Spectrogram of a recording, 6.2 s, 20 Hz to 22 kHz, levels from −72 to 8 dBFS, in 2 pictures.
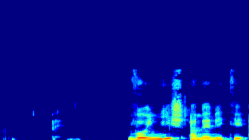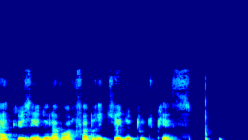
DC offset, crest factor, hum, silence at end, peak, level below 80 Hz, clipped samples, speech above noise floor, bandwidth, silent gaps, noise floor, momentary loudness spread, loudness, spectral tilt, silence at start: under 0.1%; 18 dB; none; 0.35 s; -2 dBFS; -72 dBFS; under 0.1%; 65 dB; 11.5 kHz; none; -83 dBFS; 20 LU; -19 LUFS; -6 dB/octave; 0.65 s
